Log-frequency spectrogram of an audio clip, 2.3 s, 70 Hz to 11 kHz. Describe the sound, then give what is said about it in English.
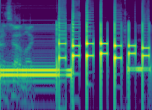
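A steady dial tone gives way to about seven quick phone keypad beeps, each a different pitch, pressed in a rapid, haphazard sequence, loud. “It would sound like if a dog dialed 911.”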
